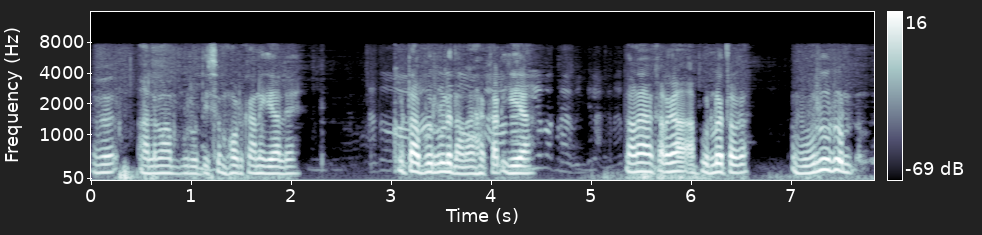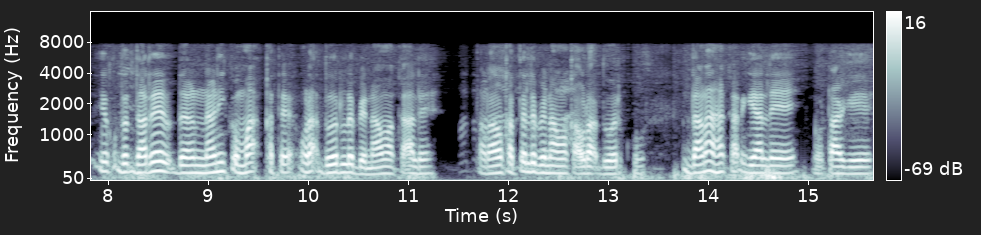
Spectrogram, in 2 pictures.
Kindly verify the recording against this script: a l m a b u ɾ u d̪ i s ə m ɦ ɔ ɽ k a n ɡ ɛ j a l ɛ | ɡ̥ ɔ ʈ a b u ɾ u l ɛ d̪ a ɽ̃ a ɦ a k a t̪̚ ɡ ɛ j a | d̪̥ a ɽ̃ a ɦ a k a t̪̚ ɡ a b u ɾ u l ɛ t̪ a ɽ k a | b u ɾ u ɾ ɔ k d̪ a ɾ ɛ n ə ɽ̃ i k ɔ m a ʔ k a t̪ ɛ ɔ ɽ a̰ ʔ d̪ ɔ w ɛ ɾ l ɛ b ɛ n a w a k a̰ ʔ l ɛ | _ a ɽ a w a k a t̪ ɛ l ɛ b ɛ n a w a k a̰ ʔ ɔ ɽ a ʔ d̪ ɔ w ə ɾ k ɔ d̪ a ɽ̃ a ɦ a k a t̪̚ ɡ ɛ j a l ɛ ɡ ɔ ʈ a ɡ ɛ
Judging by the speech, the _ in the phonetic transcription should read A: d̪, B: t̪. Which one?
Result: B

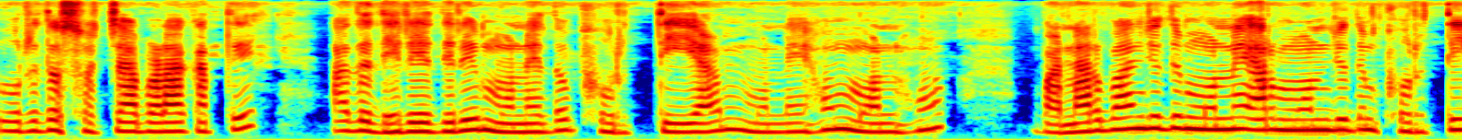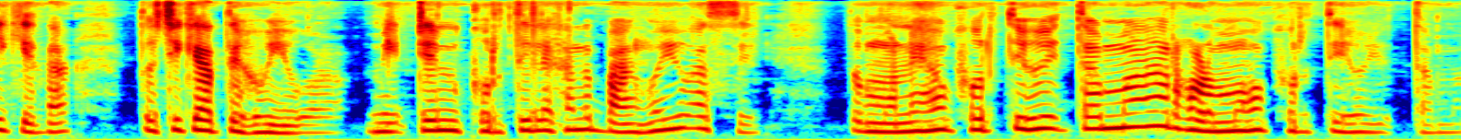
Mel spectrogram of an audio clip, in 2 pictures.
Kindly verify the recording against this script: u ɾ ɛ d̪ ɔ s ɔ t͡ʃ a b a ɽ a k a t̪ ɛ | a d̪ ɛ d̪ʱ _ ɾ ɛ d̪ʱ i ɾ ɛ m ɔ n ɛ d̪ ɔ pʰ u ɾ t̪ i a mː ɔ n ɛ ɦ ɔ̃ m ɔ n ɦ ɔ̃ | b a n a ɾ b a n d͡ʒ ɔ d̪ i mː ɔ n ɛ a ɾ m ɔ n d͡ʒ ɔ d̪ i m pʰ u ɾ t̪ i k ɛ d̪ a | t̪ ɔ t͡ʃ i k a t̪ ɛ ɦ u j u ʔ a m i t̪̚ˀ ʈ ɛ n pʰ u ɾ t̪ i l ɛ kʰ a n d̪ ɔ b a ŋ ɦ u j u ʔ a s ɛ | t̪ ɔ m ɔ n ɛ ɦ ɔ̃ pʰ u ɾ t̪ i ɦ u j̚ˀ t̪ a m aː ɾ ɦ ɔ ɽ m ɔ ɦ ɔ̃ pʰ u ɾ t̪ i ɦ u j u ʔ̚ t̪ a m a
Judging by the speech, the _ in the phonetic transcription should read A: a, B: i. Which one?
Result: B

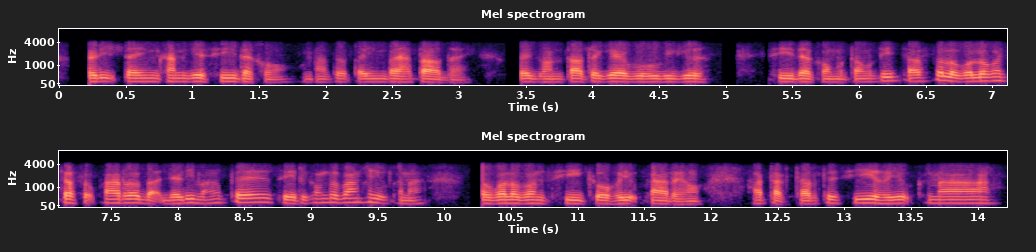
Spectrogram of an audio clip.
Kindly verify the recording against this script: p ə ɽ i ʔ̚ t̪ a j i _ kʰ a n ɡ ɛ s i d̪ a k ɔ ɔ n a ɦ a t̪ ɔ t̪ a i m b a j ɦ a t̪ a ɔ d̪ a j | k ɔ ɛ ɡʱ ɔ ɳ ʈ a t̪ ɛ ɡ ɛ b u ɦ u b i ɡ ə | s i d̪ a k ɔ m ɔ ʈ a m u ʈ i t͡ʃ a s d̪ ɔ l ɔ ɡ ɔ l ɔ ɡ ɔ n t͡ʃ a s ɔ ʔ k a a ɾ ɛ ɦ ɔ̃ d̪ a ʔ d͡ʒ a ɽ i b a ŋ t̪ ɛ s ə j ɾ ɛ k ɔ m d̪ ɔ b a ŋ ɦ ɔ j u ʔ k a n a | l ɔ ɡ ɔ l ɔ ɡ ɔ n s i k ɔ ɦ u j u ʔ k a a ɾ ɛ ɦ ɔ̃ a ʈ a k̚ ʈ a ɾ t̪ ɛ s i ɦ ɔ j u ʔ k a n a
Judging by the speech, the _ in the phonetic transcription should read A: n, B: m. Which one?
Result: B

